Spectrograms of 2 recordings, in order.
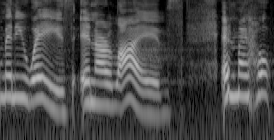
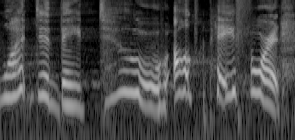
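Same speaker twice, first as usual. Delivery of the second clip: put-on slow, tearful speaking through crying. Recalling a woman asking about her boys in the toy section, retelling crying while speaking. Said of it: "And I'm just crying".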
